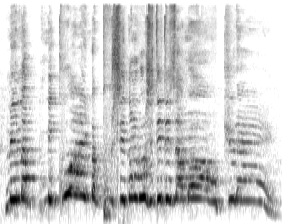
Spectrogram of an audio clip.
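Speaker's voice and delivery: very high furious yell; raging gamer. Real, not acted. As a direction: explode at the player who pushed him. Pushed into water, rage. (joueur en rage qui hurle très aigu)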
